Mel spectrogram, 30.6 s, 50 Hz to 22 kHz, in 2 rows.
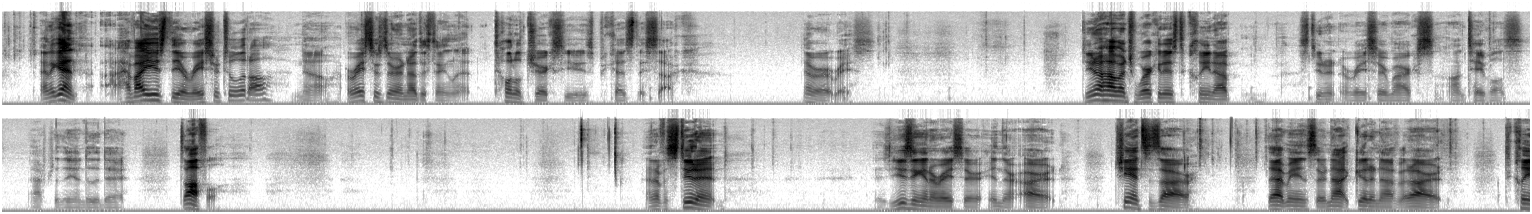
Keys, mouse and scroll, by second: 0.0-0.6 typing, 1.8 click, 2.9 click, 3.3 click, 3.6 alt+click, 5.4 alt+click, 5.6 alt+click, 7.3 click, 7.9 click, 12.3 click, 12.6 click, 12.8 click, 12.9 click, 13.2 click, 13.5 click, 16.2 click, 16.7 click, 16.9 click, 17.6 click, 18.4 click, 19.3 alt+click, 20.5 alt+click, 21.2 alt+click, 22.9 alt+click, 24.8 click, 25.1 click, 25.5 alt+click, 26.2 click, 26.8 click, 27.6-28.6 typing, 28.8 click, 29.3 click, 29.7 click.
